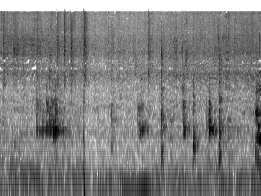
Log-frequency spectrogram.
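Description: Small pieces of potato fry in an oil-filled pan with a steady low sizzle, broken by repeated light scrapes and stirring clicks and one sharper knock, with no talking.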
